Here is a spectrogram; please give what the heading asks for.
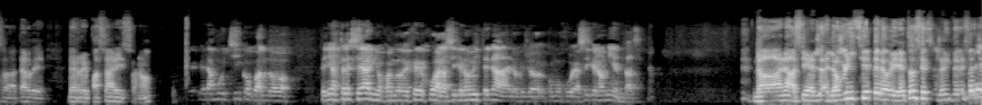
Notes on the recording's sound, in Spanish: entrevistar por instagram Live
